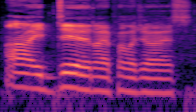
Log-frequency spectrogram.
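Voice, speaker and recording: A man from the United States, streaming a game and chatting casually, relaxed and often laughing. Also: medium pitch, a little slow, slight background noise. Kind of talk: casual gameplay stream chat.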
